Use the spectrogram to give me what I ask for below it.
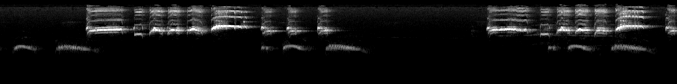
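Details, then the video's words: Rich orange-headed thrush song used to lure other birds into singing: long runs of varied high, buzzy and whistled notes, in two bouts, with lower soft hooting notes mixed in before and between them. "PANCINGAN ANIS MERAH CEPAT GACOR"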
